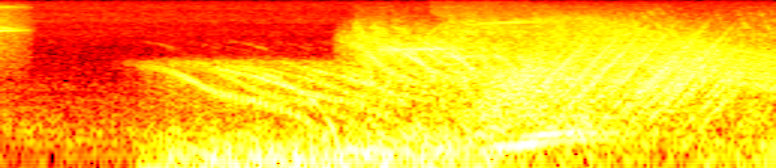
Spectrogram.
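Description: A surge of energy roars and crackles loudly.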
